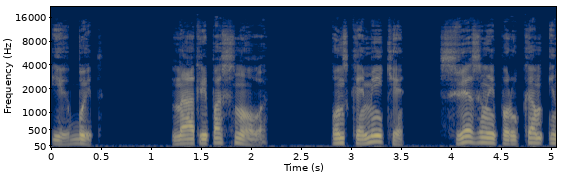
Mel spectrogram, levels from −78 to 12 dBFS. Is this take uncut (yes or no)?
no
